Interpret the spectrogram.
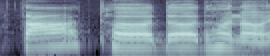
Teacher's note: इसी तरह से जब आप ता, थ, द, ध, न यानी त वर्ग का उच्चारण करते हैं, तो ये आपके दंत अर्थात दांतों की सहायता से बोले जाते हैं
